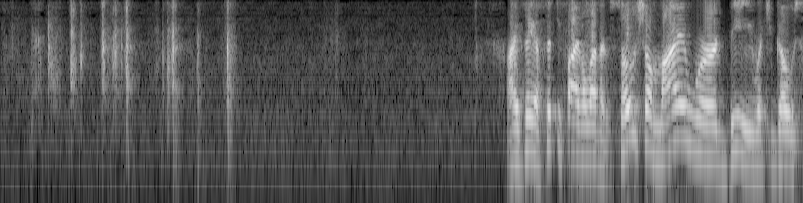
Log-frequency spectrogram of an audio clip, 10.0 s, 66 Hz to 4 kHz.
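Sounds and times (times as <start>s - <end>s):
cassette tape being flipped over in a tape recorder: 0.4s - 3.0s
speech: 6.4s - 10.0s.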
